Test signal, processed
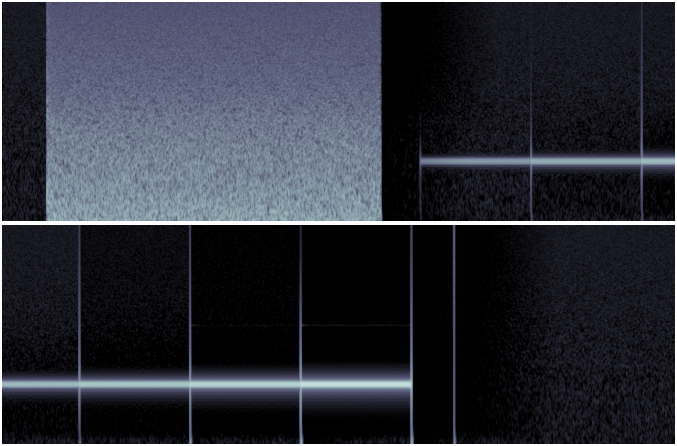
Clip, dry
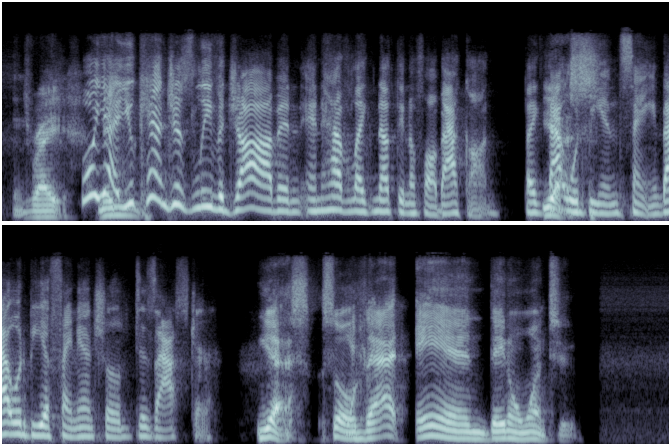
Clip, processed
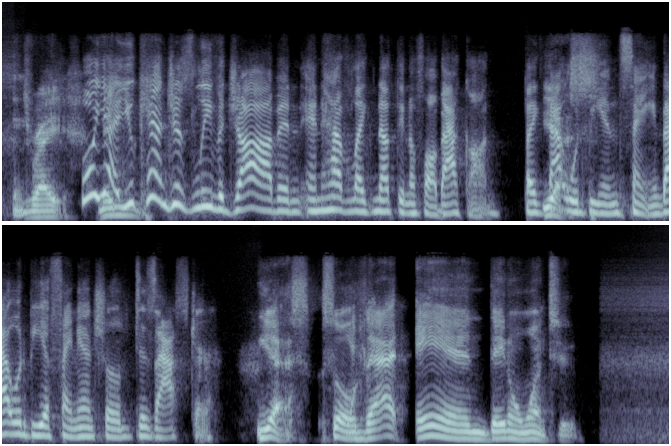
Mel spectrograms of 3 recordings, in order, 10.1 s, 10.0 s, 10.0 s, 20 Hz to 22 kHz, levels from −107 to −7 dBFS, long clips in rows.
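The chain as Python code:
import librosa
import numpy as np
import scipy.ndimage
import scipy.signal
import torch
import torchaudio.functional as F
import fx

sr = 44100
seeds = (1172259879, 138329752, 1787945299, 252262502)

y = fx.band_squash(x, sr, depth_pct=70)
y = y * 10.0 ** (-3.0 / 20.0)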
